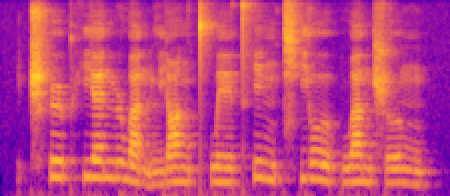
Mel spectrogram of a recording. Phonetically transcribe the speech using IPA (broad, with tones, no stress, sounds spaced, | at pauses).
ʈ͡ʂʰ ɻ̩˦ pʰ j ɛ˦ n ɻ w a̰˨˩ n l j ɑ˥˨ ŋ t̪ʰ w e˨˦ ɪ̯ t̪ʰ i˥˨ ŋ t͡ɕʰ j o˥˨ ʊ̯ p w a˥˨ n ʂ ʊ˥˨ ŋ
